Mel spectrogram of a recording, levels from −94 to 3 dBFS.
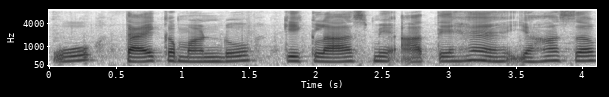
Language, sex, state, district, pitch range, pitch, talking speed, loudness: Hindi, female, Haryana, Jhajjar, 190-210 Hz, 200 Hz, 145 wpm, -18 LUFS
